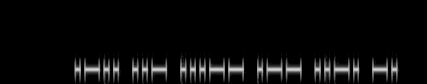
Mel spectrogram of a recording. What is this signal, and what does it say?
Morse code, heard as a keyed tone, about 25 wpm, 700 Hz. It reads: LU3WFN
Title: DXCC-100 Call Signs - 6 Characters - 25wpm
